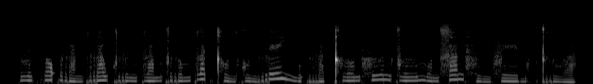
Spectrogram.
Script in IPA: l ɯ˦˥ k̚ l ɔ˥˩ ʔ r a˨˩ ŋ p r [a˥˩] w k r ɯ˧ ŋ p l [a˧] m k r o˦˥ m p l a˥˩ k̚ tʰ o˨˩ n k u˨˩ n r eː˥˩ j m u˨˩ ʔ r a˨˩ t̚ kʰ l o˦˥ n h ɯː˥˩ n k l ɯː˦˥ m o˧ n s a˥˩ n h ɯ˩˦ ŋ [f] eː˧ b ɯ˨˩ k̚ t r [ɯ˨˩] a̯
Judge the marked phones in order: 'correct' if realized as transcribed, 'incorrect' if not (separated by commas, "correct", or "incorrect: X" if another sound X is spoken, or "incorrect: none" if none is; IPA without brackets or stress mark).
correct, incorrect: a˦˥, correct, incorrect: u˨˩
